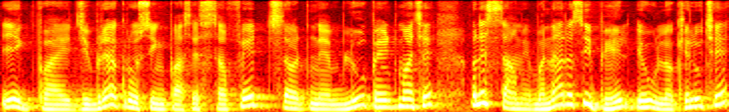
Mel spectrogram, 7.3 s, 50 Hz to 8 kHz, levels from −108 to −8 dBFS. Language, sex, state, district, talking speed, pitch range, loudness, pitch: Gujarati, male, Gujarat, Valsad, 155 wpm, 130-215 Hz, -12 LUFS, 175 Hz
